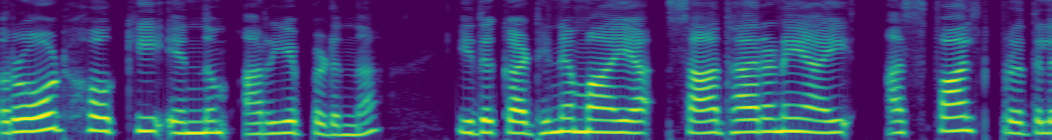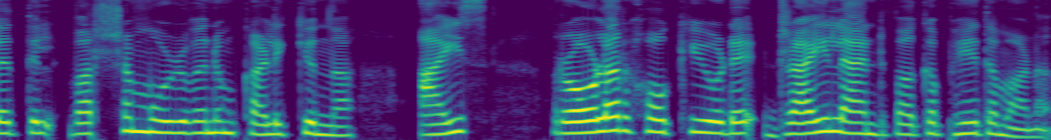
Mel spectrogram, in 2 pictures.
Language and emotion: Malayalam, neutral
